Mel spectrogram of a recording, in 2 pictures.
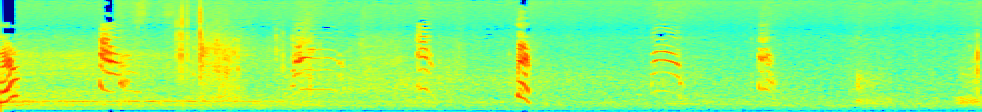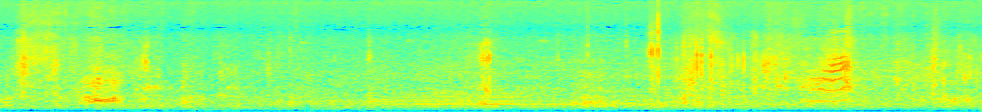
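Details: Female pet cat playing in grass makes a run of short chirping meows and mews, mixed with human talking, rustling and handling noises, calls irregular at roughly one per second.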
